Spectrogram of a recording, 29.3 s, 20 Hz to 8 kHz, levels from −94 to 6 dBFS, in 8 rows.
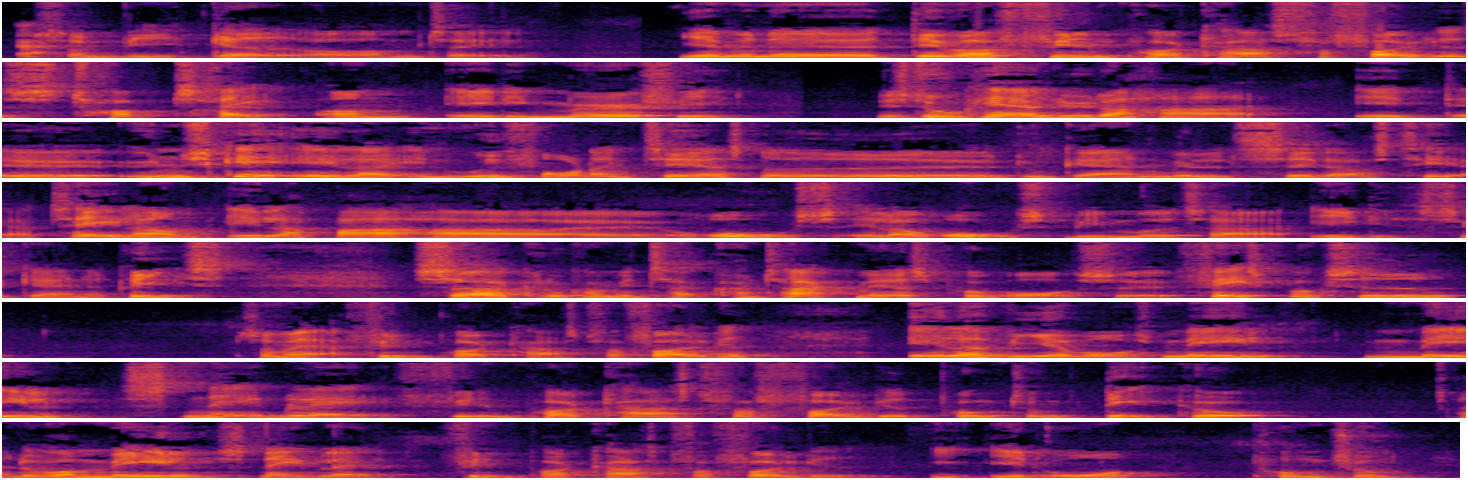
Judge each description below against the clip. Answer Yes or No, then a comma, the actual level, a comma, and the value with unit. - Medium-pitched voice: Yes, medium, 155 Hz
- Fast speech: No, average, 165 wpm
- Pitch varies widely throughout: Yes, wide, 8.5 semitones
